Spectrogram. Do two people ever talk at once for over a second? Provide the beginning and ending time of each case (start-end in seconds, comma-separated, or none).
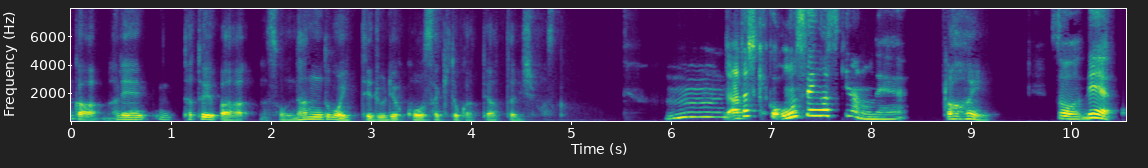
none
